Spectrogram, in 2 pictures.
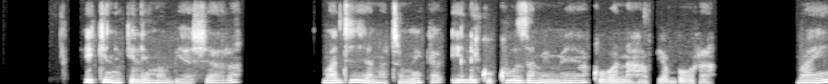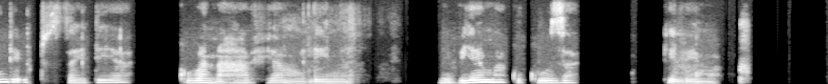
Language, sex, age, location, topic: Swahili, female, 25-35, Nairobi, agriculture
